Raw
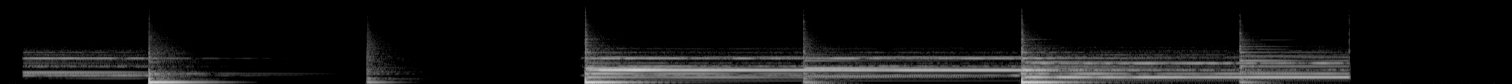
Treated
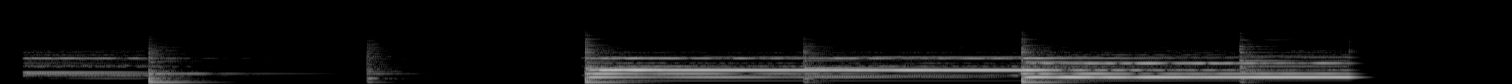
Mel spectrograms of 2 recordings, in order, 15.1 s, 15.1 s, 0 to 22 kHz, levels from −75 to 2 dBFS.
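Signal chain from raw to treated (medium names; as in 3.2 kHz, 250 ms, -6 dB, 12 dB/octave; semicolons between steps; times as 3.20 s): band-pass 210–2300 Hz; on a send: flutter echo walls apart 3.1 m, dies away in 0.33 s; on the sum: trim -6.5 dB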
